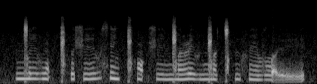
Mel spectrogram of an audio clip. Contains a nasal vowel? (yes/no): yes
